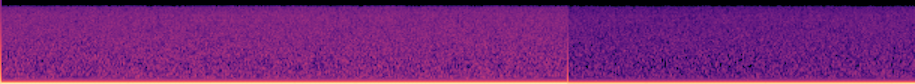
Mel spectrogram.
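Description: Loud, steady static hiss over a low electrical hum on the audio feed. A single click comes about five and a half seconds in, after which the hiss is slightly quieter.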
